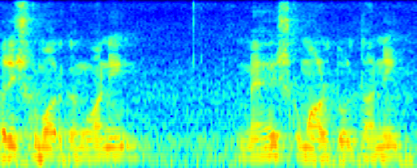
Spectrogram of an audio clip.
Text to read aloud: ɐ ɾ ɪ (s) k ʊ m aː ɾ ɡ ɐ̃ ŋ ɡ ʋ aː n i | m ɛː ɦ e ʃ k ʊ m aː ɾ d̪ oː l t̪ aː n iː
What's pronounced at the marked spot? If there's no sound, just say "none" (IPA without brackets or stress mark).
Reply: ʃ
